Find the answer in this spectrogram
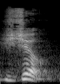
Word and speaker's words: je: Then the answer is, answer will be given in je. It's not z, it's not je, it's je.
